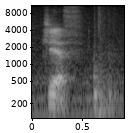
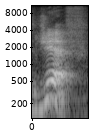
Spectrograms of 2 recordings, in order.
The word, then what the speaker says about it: GIF: behind him and peanut butter that says it's pronounced Jeff cool huh it is Jeff mhm I think I always did say GIF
